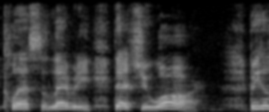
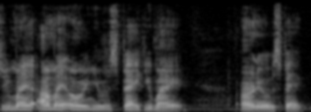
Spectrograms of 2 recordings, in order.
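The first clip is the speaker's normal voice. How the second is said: normal talking voice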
